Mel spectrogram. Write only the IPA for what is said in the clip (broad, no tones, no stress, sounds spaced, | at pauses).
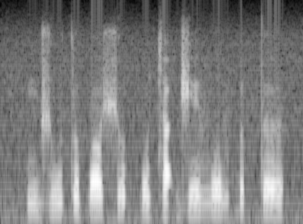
n d͡ʒ u t o p ɔ ʃ ʊ ʔ p o c a ʔ d͡ʒ e v o v ɓ ə p t ə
